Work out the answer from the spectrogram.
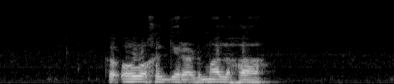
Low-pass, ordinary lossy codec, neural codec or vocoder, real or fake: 9.9 kHz; MP3, 96 kbps; none; real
